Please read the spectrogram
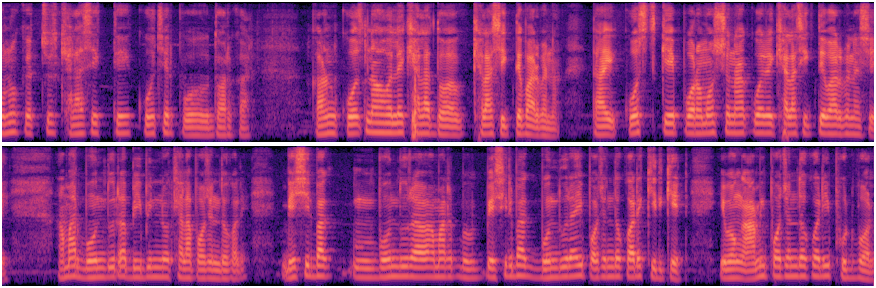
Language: Bangla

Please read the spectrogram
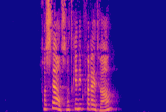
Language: Western Frisian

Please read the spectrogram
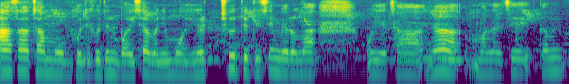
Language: Nepali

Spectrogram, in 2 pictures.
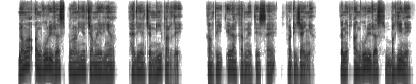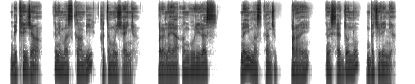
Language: Bilaspuri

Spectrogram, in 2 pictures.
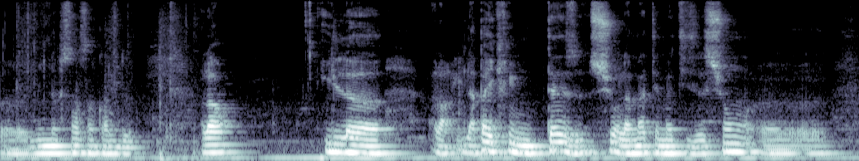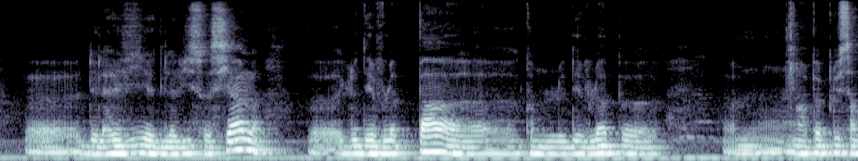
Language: French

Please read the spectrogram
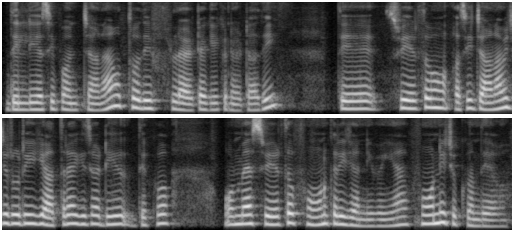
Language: Punjabi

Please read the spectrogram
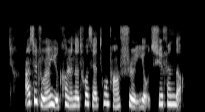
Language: Chinese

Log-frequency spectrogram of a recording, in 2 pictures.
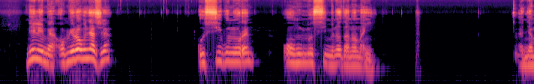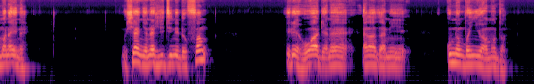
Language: Bayot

